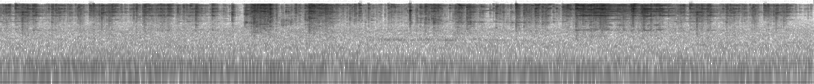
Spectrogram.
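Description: Soft metallic jingling, like keys jangling, in short irregular runs over a low steady hum.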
